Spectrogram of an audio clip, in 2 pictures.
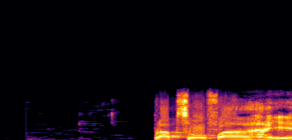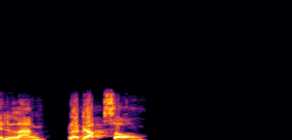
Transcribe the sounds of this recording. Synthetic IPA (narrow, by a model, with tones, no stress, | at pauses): pɾa˨˩p̚soː˧faː˧ɦa˥˩jʔe˧nla˩˦ŋ | ɾa˧da˨˩p̚sɔ̰ː˩˦ŋ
